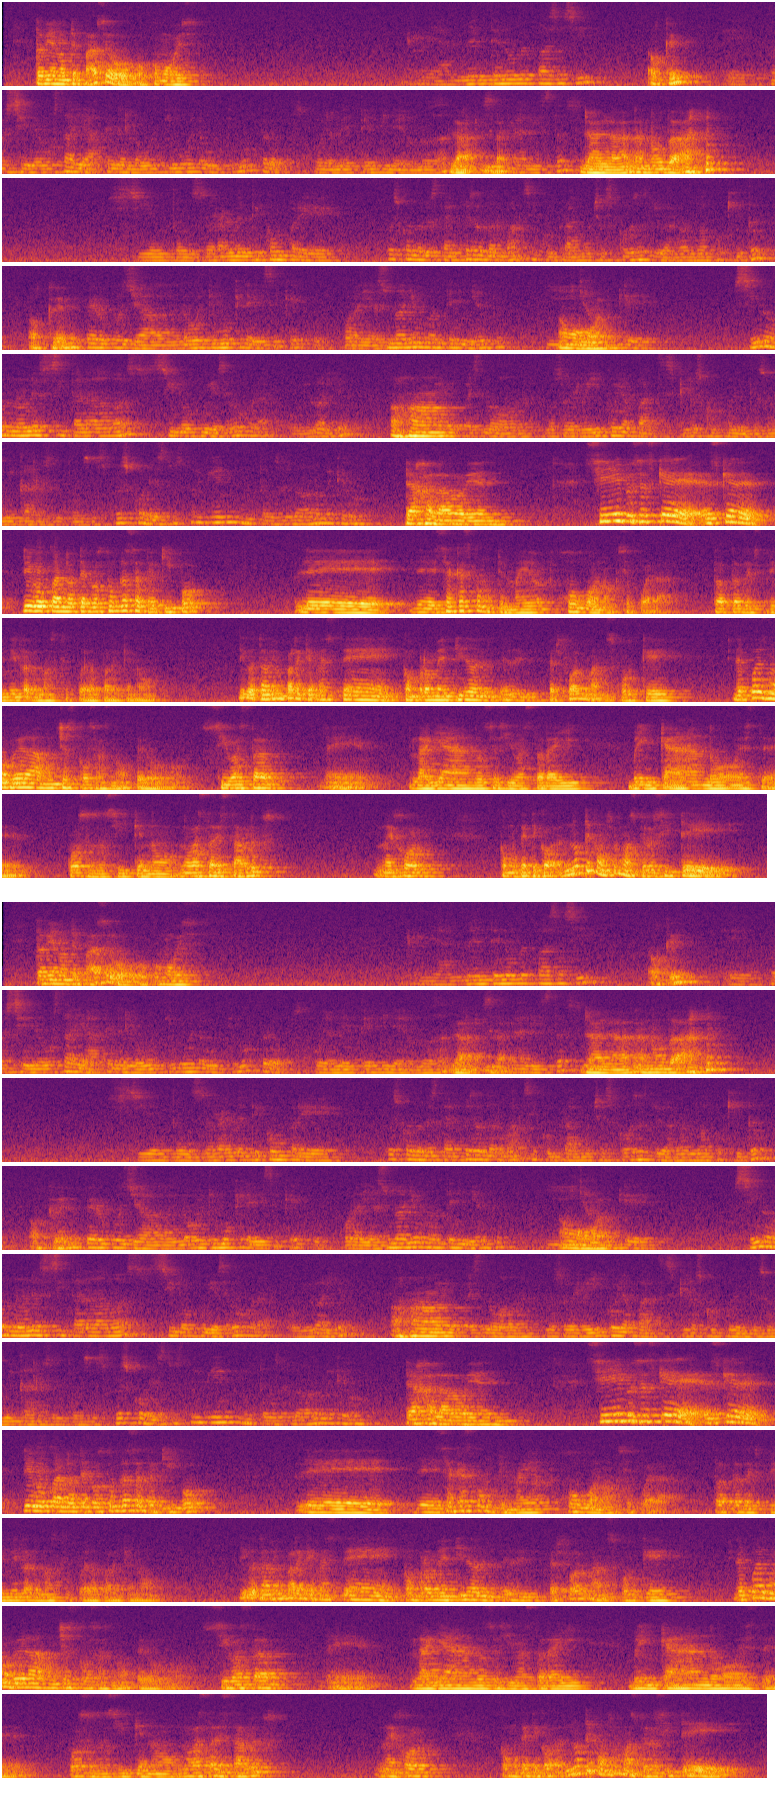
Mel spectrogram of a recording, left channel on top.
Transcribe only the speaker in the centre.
Realmente no me pasa así.
eh, pues sí me gustaría tener lo último de lo último, pero pues obviamente el dinero no da,
hay que
ser realistas.
Sí, entonces realmente compré, pues cuando lo estaba empezando a armar, sí compraba muchas cosas, lo iba armando a poquito,
pero pues ya lo último que le hice, que po- por ahí hace un año mantenimiento y,
y ya porque sí, no, no necesita nada más, si lo pudiese mejorar, obvio lo haría,
pero pues no, no soy rico y aparte es que los componentes son muy caros, entonces pues con esto estoy bien, entonces no, no me quejo.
